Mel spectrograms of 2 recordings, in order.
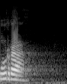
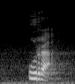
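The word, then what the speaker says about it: Ура: So how we pronounce it, the right pronunciation, I mean... Ura. Ura. Ura.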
